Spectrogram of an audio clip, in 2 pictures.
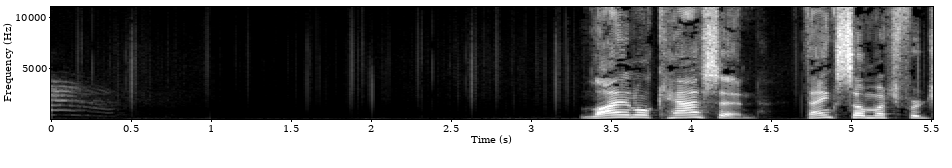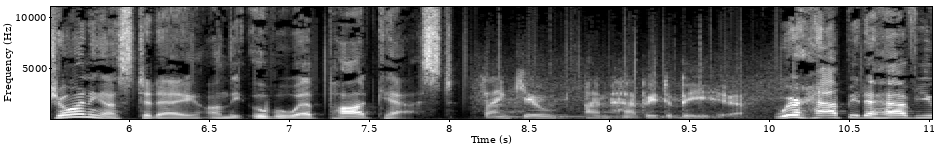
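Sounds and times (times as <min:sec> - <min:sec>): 
cat meowing: 0:00.0 - 0:00.5
faint crackling static: 0:00.0 - 0:11.0
speech: 0:03.3 - 0:11.0.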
